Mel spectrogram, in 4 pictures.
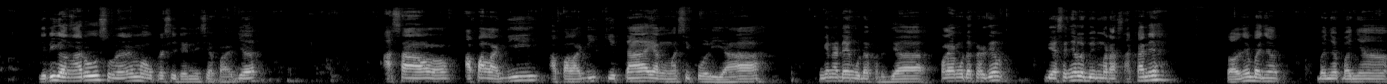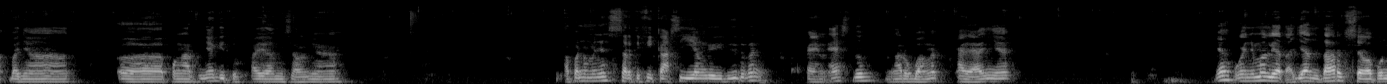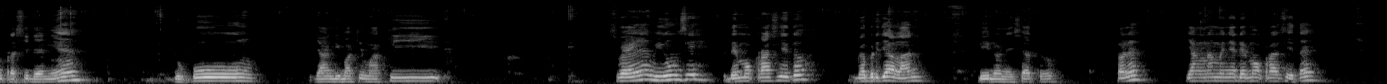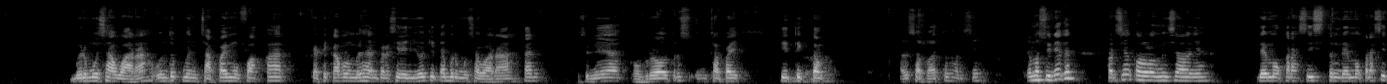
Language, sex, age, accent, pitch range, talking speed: Indonesian, male, 20-39, native, 135-175 Hz, 115 wpm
